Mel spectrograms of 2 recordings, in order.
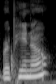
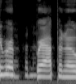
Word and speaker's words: Rapinoe: quoting Megan Rapp Rapinoe how do you say it Rapinoe I think it's a wrap Rapinoe I say rapido but I heard someone introduced her as Rapinoe so it's not rapini that we know that's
